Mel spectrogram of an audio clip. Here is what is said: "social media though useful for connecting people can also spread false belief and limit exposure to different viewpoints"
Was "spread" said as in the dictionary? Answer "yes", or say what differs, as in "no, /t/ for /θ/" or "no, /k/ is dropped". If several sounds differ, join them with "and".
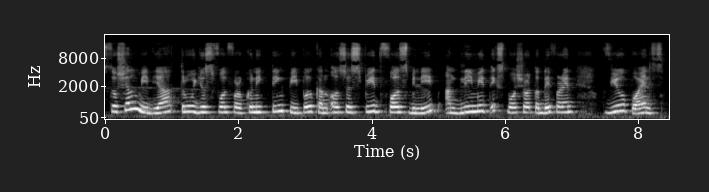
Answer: no, /ɹ/ is dropped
